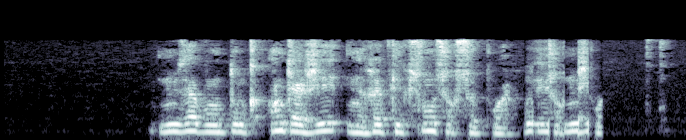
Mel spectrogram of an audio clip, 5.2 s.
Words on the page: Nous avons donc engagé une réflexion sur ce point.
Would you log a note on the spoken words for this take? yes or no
yes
